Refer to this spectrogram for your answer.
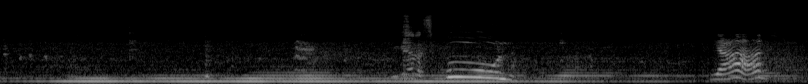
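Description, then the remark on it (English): Turkeys and peacocks call: a loud, drawn-out swooping cry midway, then a quick warbling burst near the end, both over a steady low mechanical hum with faint background talk. “I was gonna, can you give those to the, turkeys and peacocks?”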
